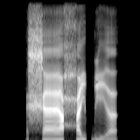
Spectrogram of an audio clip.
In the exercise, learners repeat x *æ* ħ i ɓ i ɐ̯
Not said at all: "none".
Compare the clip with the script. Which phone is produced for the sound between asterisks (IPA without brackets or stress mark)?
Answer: æ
